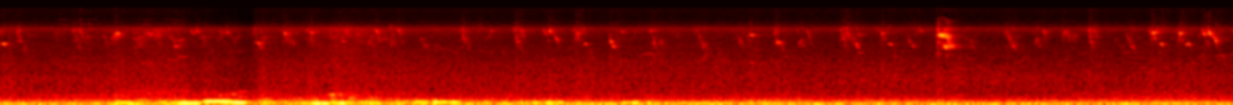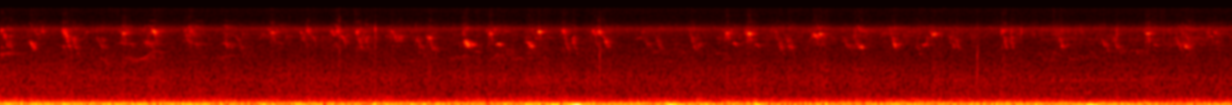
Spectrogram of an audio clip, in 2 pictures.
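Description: Small birds chirping in many quick short calls, over soft background music whose low notes stand out in the first several seconds, with a steady low rumble underneath.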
